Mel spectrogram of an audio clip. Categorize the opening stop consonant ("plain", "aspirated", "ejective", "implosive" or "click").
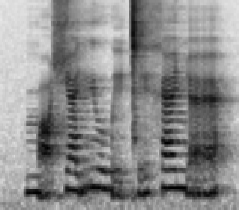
click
